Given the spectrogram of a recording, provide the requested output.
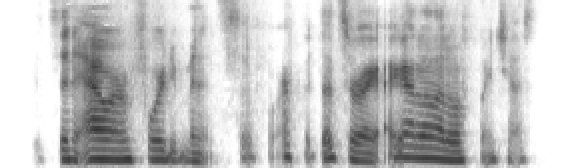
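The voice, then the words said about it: New Jersey accent. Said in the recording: “my accent ... this Jersey thing”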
